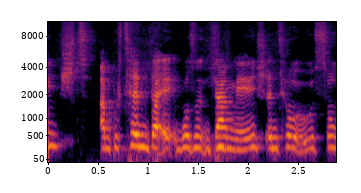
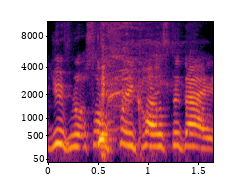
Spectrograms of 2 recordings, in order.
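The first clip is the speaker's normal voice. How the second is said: mock, loud, screaming boss voice; 2 semitones higher, 5 dB louder than usual. Retelling being pulled into the office: imitating a boss screaming. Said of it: "I got pulled in the office and screamed at".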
